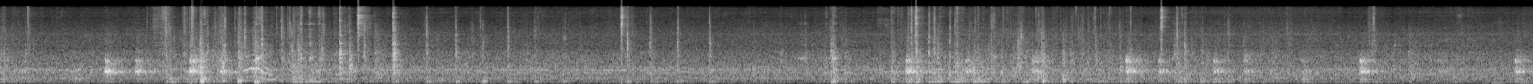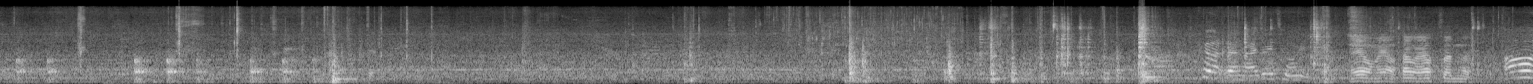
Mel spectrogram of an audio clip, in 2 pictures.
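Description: Kitchen shears snipping into live spiny lobster shells, with irregular sharp clicks and the clatter of shells knocking on a stainless steel sink, over a faint steady hum.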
